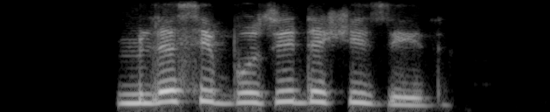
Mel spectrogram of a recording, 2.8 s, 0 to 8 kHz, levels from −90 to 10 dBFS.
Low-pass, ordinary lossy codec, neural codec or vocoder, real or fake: 7.2 kHz; Opus, 16 kbps; none; real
